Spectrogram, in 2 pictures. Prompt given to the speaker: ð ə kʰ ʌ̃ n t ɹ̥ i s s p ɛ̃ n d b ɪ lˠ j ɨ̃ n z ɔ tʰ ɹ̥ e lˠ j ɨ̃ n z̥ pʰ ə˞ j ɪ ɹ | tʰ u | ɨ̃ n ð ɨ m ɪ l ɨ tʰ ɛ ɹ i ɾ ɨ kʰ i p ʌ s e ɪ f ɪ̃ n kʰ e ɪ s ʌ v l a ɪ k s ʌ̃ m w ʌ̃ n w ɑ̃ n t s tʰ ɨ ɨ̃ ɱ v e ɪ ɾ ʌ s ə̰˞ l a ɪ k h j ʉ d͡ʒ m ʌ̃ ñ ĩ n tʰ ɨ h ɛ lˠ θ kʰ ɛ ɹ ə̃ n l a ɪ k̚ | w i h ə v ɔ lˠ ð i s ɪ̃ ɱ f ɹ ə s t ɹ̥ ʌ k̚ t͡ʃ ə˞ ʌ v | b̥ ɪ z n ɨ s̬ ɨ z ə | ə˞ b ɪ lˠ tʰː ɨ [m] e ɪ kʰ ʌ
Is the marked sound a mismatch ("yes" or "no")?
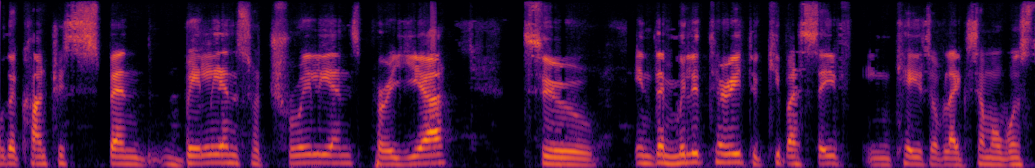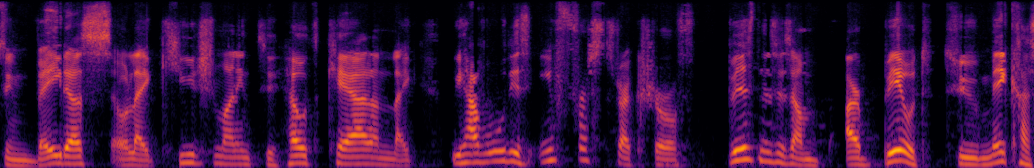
no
